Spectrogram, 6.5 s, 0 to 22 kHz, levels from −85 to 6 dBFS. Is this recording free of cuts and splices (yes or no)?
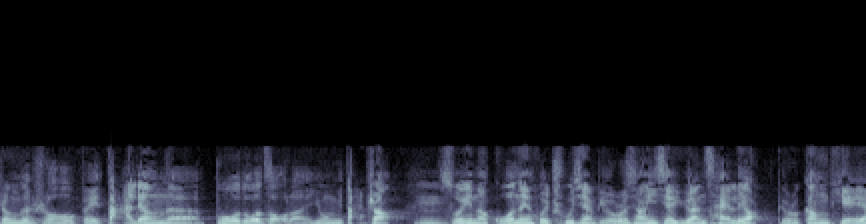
yes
